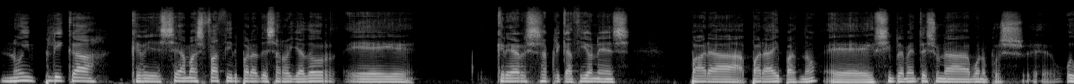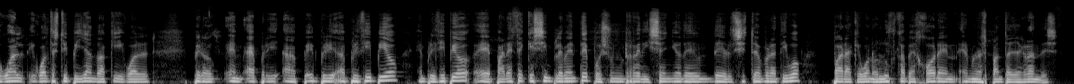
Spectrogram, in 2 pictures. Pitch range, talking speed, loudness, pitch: 125-140 Hz, 175 wpm, -22 LUFS, 130 Hz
